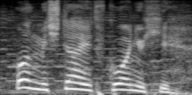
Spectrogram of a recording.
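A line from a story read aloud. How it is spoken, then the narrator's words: Sighing. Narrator (Russian): вздохнула Богданова мама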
